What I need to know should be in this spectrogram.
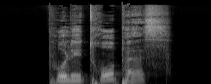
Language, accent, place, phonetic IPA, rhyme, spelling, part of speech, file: German, Germany, Berlin, [ˌpolyˈtʁoːpəs], -oːpəs, polytropes, adjective, De-polytropes.ogg
- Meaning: strong/mixed nominative/accusative neuter singular of polytrop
